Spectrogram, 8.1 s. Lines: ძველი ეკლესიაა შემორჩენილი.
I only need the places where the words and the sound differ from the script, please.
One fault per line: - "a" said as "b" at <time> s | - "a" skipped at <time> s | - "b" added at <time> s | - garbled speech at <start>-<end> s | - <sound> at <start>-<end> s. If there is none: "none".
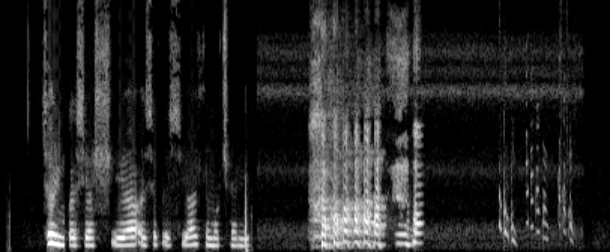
- laugh at 4.1-5.6 s
- chirp at 6.6-7.7 s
